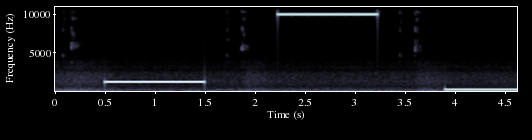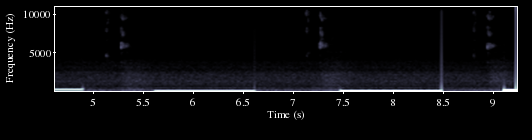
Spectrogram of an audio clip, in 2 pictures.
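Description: A series of pure steady beeps, each about a second long, at changing pitches from high to very low, over faint room noise: hearing test tones.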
